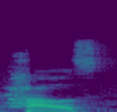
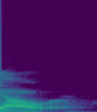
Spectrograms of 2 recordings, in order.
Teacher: Pero las dos palabras no se pronuncia la H de la misma manera. En la primera palabra, house, es parecido a una J del español. La H tiene un sonido. En la segunda palabra, hour, la H es completamente muda.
